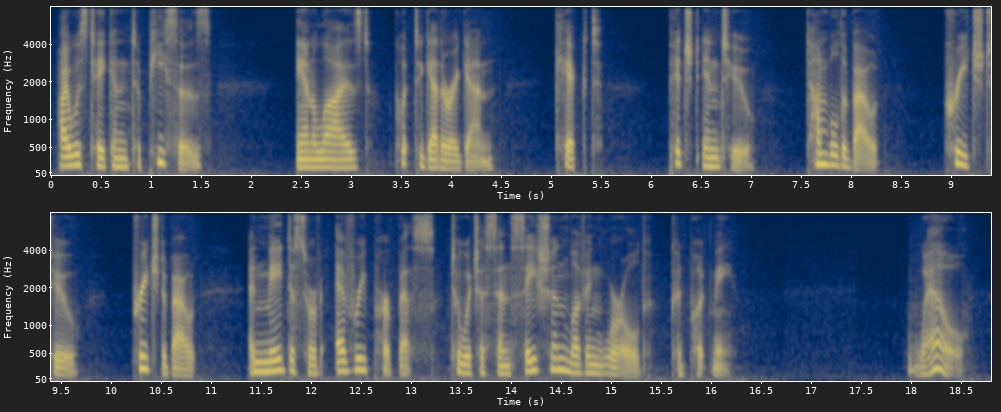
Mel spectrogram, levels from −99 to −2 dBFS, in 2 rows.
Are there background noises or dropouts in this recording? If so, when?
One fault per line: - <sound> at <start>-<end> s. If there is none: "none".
none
